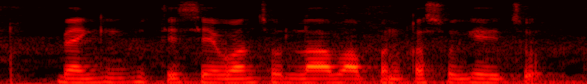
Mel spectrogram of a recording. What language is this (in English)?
Marathi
